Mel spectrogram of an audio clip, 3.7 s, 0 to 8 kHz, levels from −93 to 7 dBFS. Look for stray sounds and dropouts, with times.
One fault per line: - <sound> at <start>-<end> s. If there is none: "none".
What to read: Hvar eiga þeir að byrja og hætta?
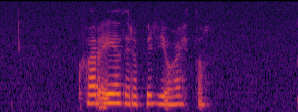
none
